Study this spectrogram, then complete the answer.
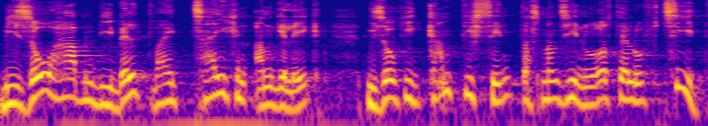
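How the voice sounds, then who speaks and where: At a fairly slow pace, a man with a high pitch speaks with lively intonation. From Switzerland. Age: 80s+. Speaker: author. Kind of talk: interview answer. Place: stage. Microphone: lapel.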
